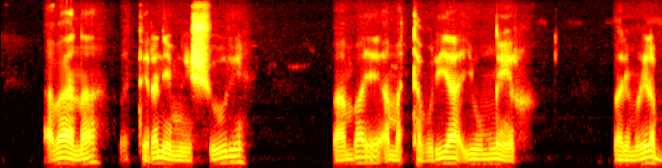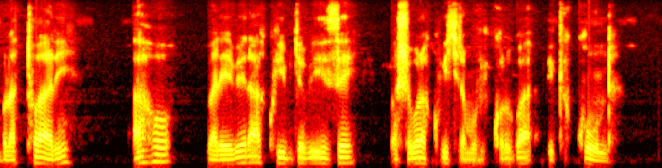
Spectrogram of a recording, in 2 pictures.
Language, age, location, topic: Kinyarwanda, 18-24, Huye, education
